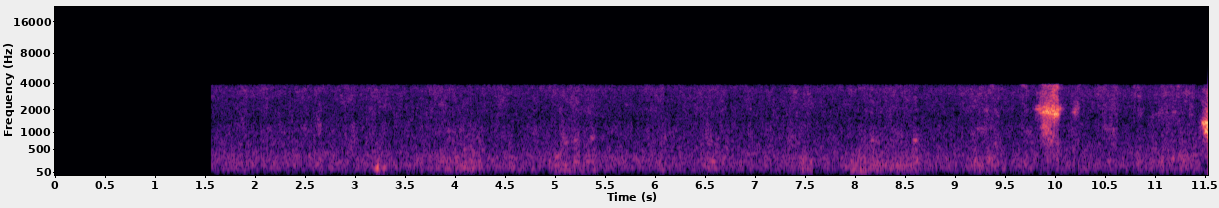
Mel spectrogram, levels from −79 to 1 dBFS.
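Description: Digital silence runs until 1.56 s, where the speech starts abruptly mid-sound with no attack or fade: a cut-off start, because the recording began late. Throughout, the speech sounds rough, band-limited and slightly synthetic, with nothing above 4 kHz. These are plainly audible G.729 codec artefacts, pointing to an 8 kbit/s G.729A stream that rebuilds speech from a vocal-tract filter, a pitch predictor and sparse pulses. At 4.79 to 4.83 s and again at 7.12 to 7.16 s, the speech briefly smears into a buzzy tone or coloured noise that fades, each time for about 20 ms. This is VoIP packet loss concealed by the speech codec: the decoder extrapolated its last pitch and filter across the gap, which fits two lost 10 ms frames.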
